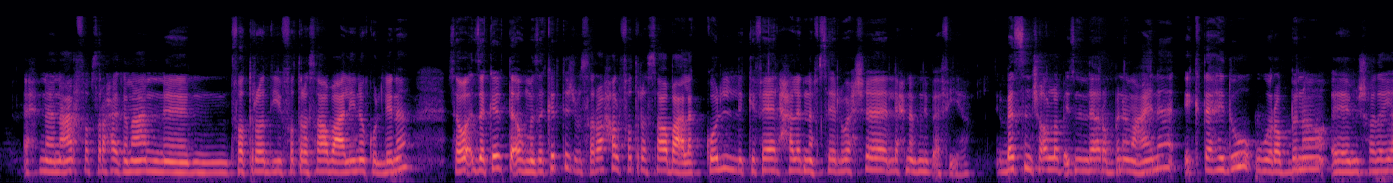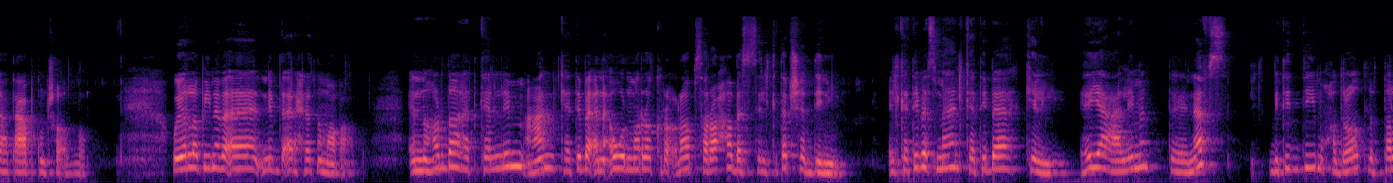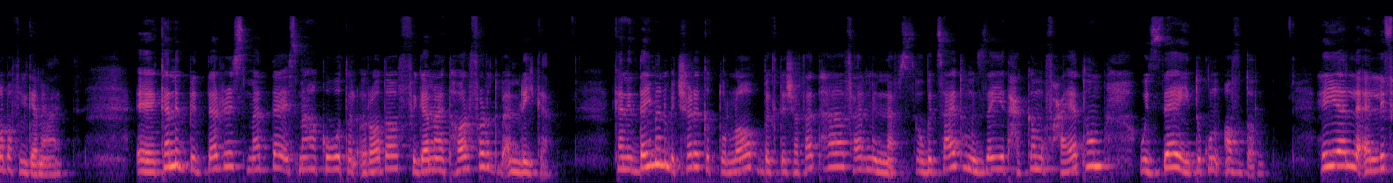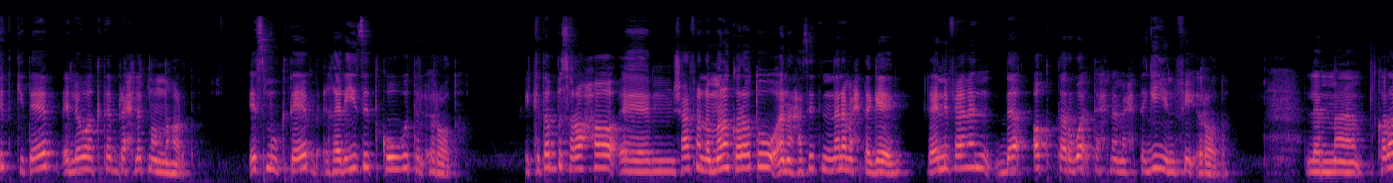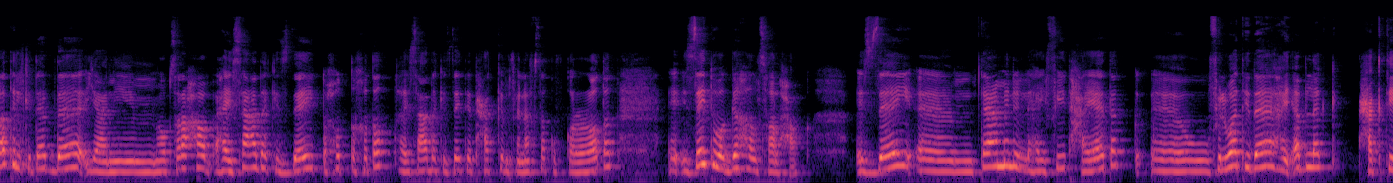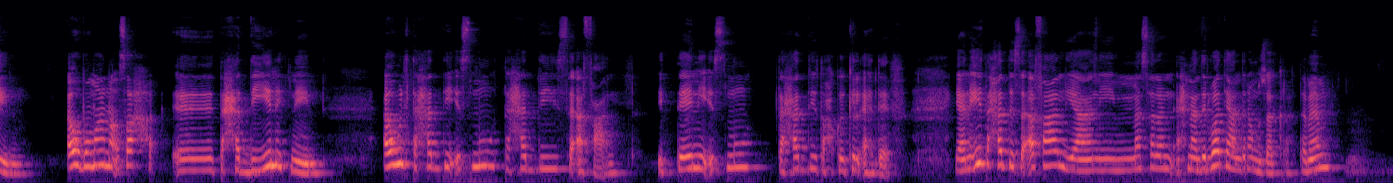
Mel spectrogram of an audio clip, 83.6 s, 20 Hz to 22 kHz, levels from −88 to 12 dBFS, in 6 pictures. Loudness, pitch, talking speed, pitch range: -26 LUFS, 230 Hz, 140 wpm, 205-260 Hz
